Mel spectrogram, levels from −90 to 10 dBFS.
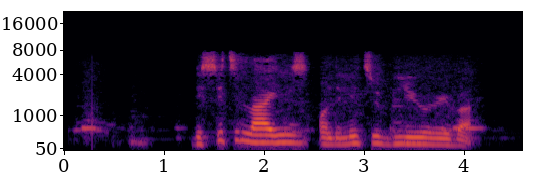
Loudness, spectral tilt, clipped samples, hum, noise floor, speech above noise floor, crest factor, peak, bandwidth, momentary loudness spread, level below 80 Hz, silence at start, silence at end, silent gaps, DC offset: -34 LUFS; -4 dB/octave; under 0.1%; none; -67 dBFS; 33 dB; 20 dB; -16 dBFS; 8 kHz; 14 LU; -74 dBFS; 0.1 s; 0.4 s; none; under 0.1%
